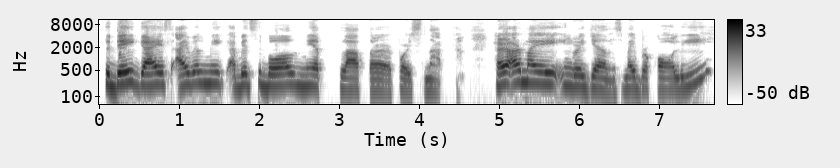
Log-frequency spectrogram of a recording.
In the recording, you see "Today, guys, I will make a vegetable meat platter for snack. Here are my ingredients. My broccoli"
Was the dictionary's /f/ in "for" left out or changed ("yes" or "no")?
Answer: yes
